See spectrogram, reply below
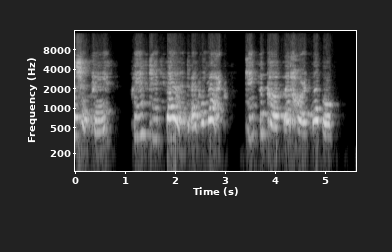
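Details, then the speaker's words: REALBLAD home blood pressure monitor switched on during unboxing, with a built-in cooling fan: the device speaks a recorded voice announcement as it powers on. "মজার বিষয় হচ্ছে মেশিনটি কথাও বলে"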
